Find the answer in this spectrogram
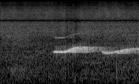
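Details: A one-year-old pet Solomon Island eclectus parrot whistles clearly for about a second, rising slightly and then holding a steady pitch, with a brief dip partway through.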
